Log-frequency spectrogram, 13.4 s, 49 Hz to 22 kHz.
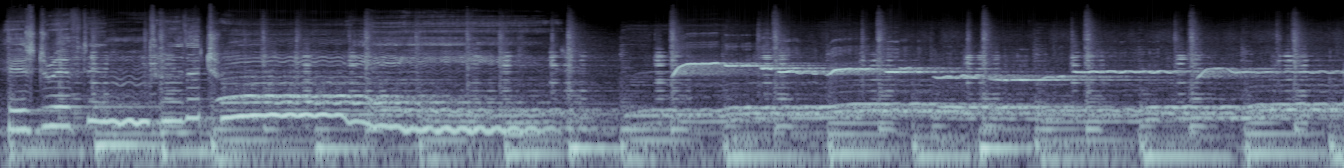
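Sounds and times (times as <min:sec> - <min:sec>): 
steady rhythmic backing track: 0:00.0 - 0:13.4
speech: 0:00.1 - 0:04.8
clear bright whistled melody: 0:00.5 - 0:13.4.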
